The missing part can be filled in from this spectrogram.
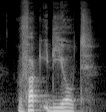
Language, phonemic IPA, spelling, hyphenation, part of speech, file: Dutch, /ˈvɑk.i.diˌoːt/, vakidioot, vak‧idi‧oot, noun, Nl-vakidioot.ogg
- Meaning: a fachidiot; a (very) capable professional with little societal awareness or engagement outside one's narrow expertise, especially one who exaggerates the importance of one's specialism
